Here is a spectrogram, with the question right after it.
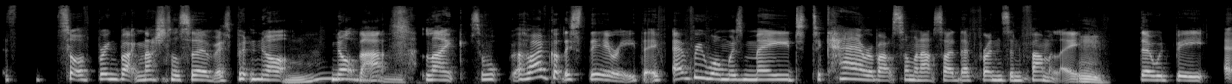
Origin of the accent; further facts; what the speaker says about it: North Wales, United Kingdom; I'm from North Wales.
